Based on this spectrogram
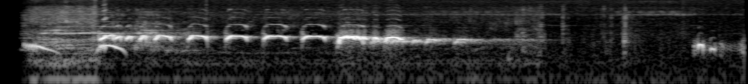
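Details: Local zebra dove singing vigorously, a recording meant as a lure to make rival doves answer; a quick run of short, bubbling coos, roughly three per second, sliding into a drawn-out trill, then quiet.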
